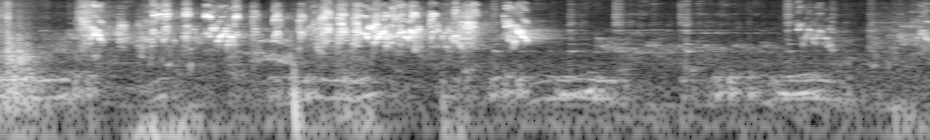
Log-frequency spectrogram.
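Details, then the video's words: Budgies give busy high twittering chirps for about three seconds. After that the chatter thins, and soft low dove-like cooing repeats in the background. "Natural Budgie Parrot video , Birds chirping sounds"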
